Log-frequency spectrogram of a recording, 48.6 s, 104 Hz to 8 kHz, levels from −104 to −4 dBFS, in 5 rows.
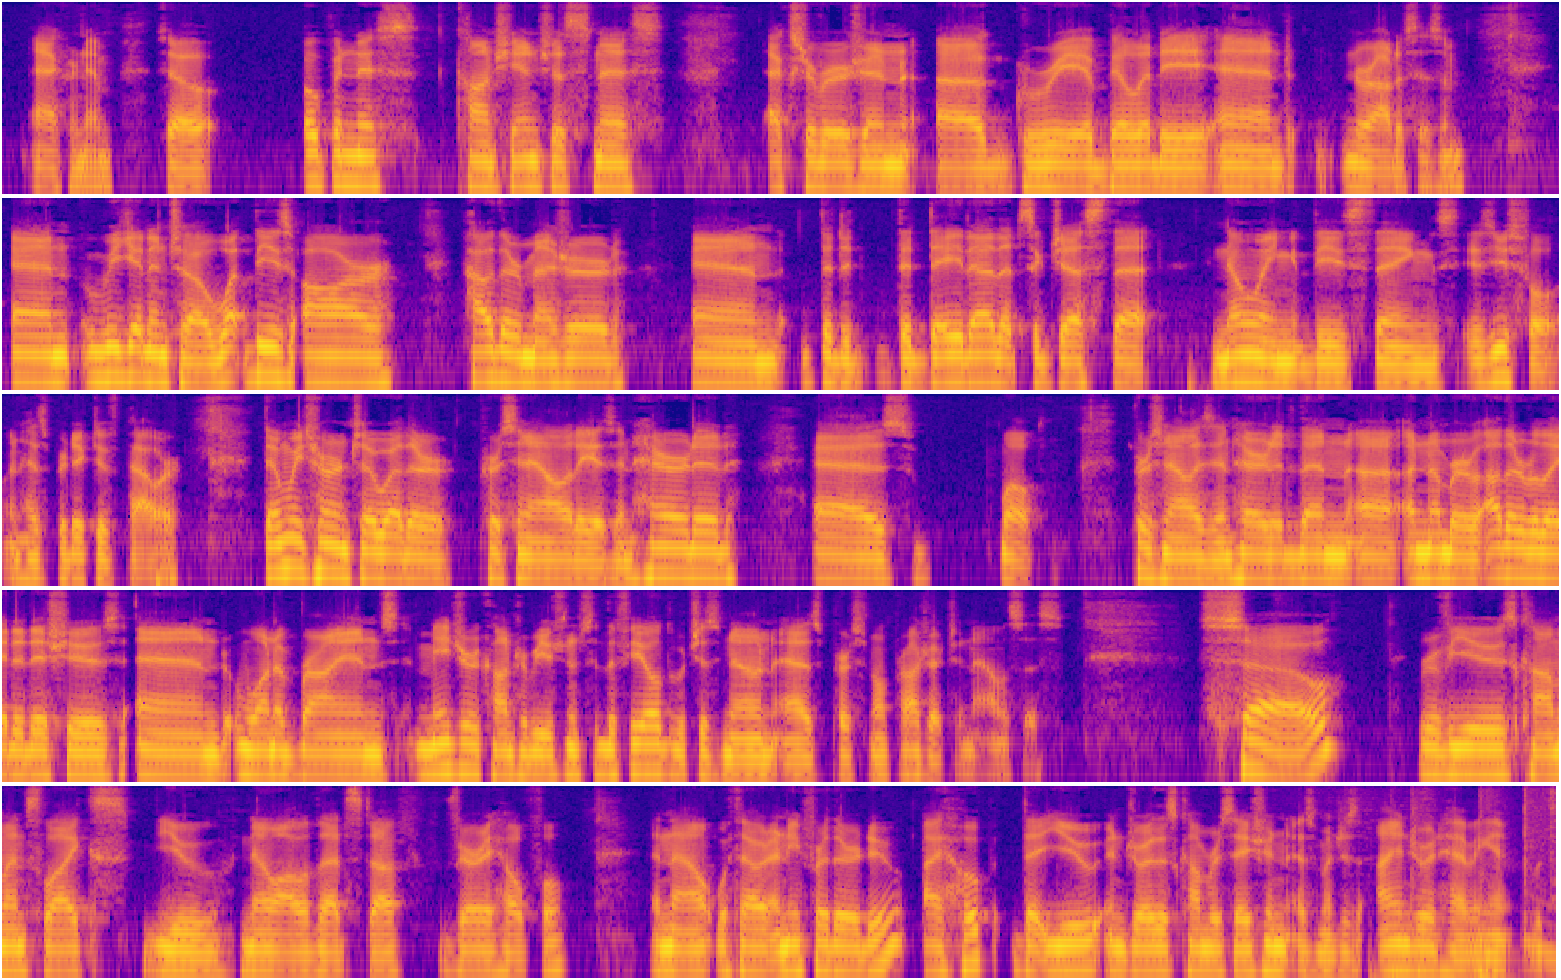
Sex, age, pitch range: male, 20-39, 100-115 Hz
